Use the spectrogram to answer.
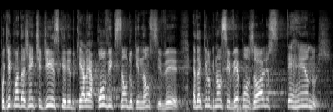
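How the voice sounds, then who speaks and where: A Brazilian man in middle age preaches with a notably high voice. He tells his own testimony, acts out each person's lines, and keeps calling his listeners brother. His voice carries a long reverb that fills the church hall. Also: fairly quick, a bit bright. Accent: Brazilian Portuguese. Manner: storytelling, acts out quoted dialogue, addresses listeners as brother. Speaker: pastor. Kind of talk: sermon with testimony.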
